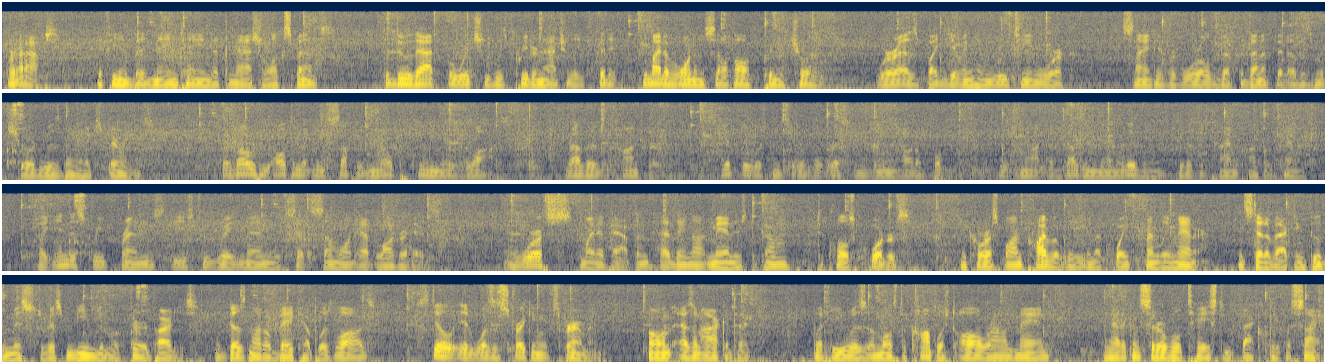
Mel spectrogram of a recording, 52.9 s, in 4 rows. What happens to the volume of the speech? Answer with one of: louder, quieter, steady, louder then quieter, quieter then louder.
quieter then louder.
